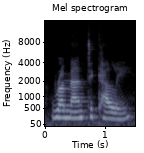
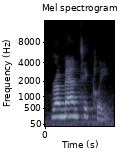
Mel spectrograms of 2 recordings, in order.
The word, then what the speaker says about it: romantically: with the letter A now the letter A can be silent especially in words that end in a LLY like these romantically musically logically so I'm not pronouncing romantically musically and logically cut the AR get rid of it romantically musically logically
